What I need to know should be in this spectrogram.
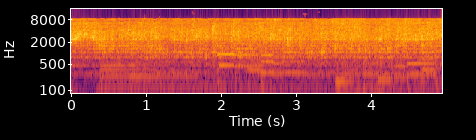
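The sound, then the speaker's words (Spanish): Onion, chili pepper and tomato sauté in a pan with a steady, dense sizzle that holds at an even level throughout, with no talking over it. “la cebolla, el ají y el tomate. Lo ponemos a sofreír, lo movemos un poco.”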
